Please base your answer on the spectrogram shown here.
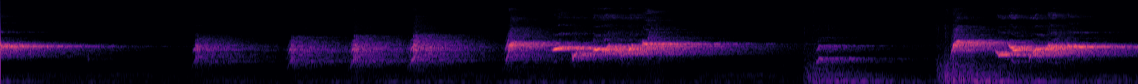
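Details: Domestic bulbul with a trained barwaz song: short fluty whistles build into longer warbling slurs. A faint low rumble lies underneath partway through.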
